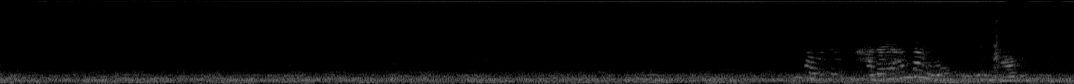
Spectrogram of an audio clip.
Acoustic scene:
car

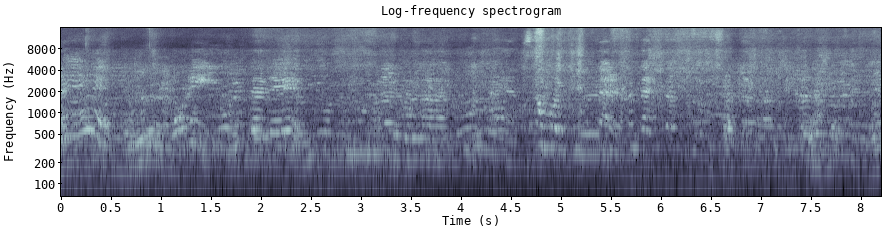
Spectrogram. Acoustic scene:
park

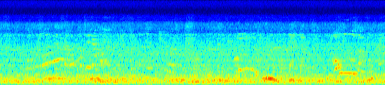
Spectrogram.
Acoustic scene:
park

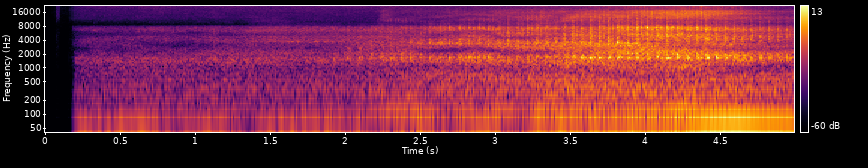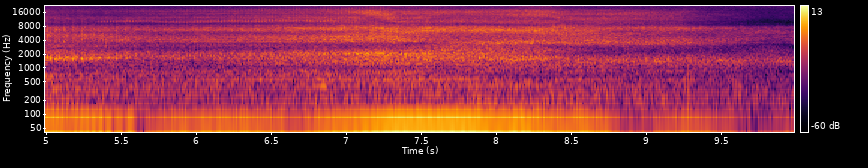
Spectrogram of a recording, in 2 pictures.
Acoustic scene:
residential area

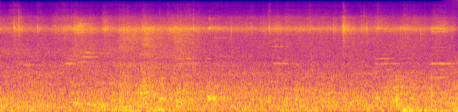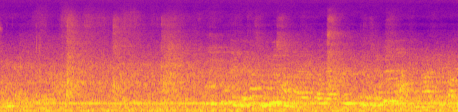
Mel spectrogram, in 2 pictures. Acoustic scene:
subway station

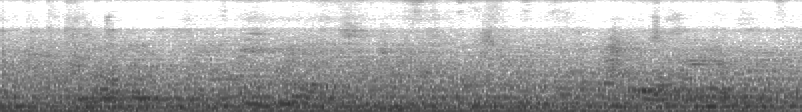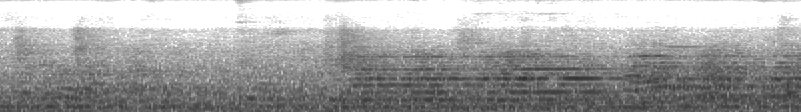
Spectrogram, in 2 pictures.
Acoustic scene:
subway station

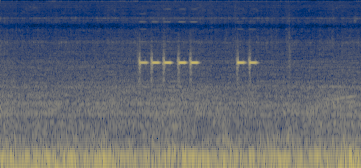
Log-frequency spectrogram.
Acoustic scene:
car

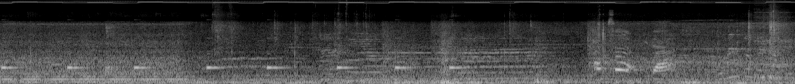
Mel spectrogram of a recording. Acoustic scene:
cafe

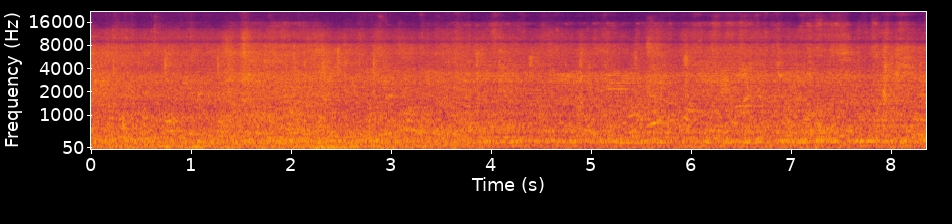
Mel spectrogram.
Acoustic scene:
crowded indoor space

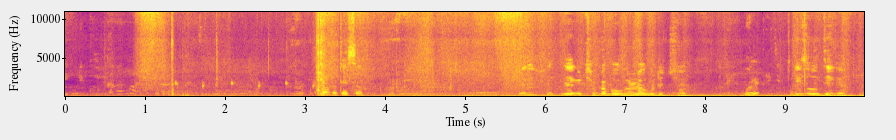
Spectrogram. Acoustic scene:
car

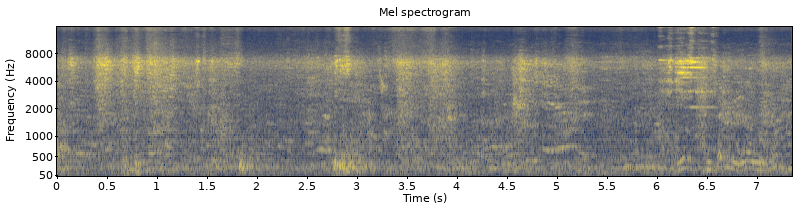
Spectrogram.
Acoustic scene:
crowded indoor space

